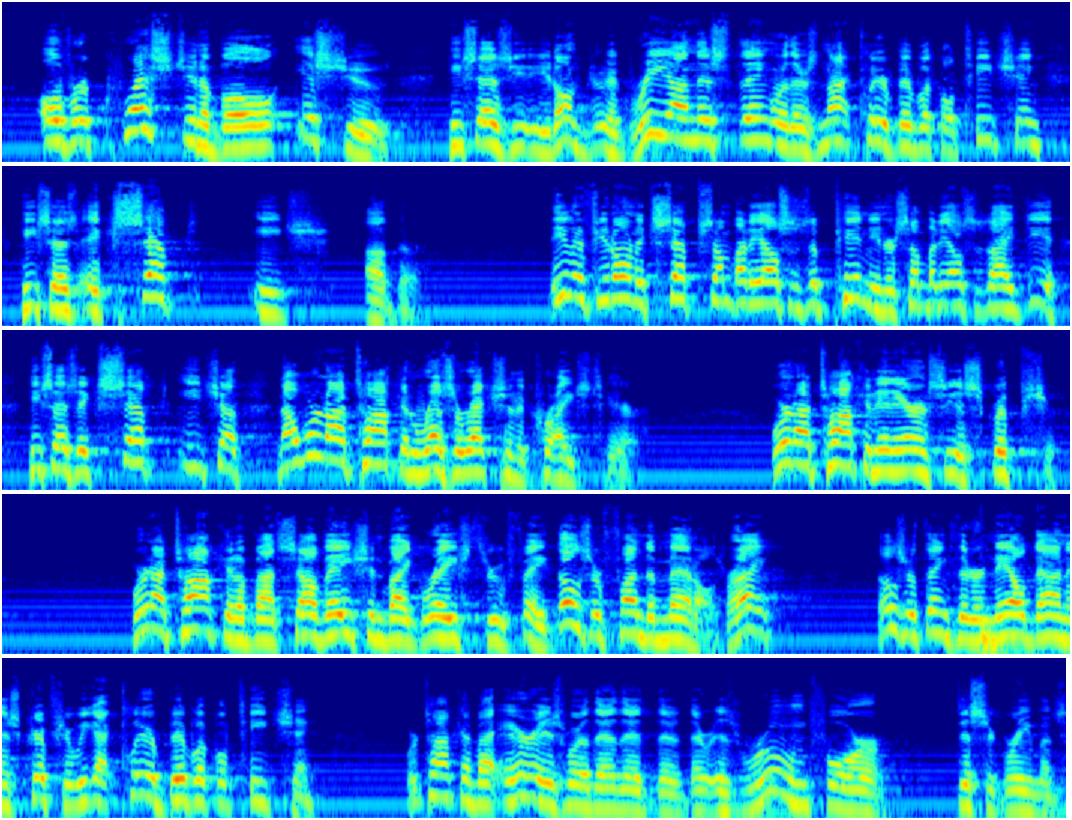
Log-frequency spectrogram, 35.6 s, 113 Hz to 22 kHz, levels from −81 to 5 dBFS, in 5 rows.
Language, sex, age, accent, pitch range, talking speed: English, male, 50-69, American, 135-215 Hz, 155 wpm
